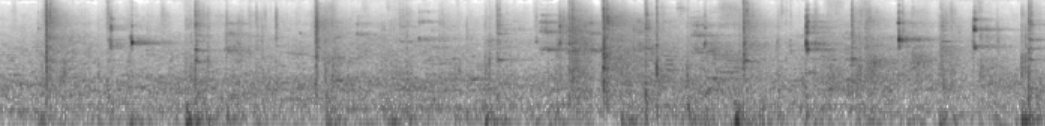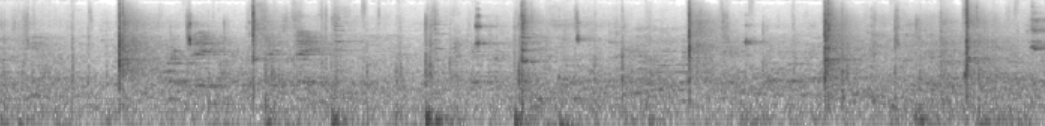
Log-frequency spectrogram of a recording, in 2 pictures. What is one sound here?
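Shoes squeak and thud on the court floor.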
